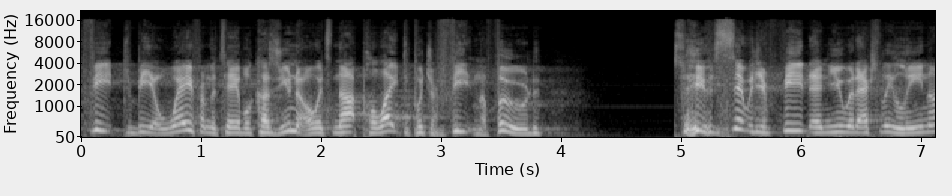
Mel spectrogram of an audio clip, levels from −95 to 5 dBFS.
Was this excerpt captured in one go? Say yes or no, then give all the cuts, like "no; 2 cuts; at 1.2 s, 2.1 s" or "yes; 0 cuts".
yes; 0 cuts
